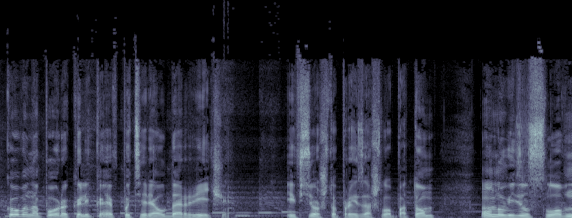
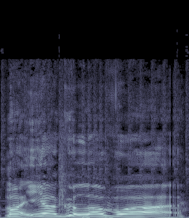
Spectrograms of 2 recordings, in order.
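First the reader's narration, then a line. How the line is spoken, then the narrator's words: Pained moan. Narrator (Russian): простонал Адавар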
